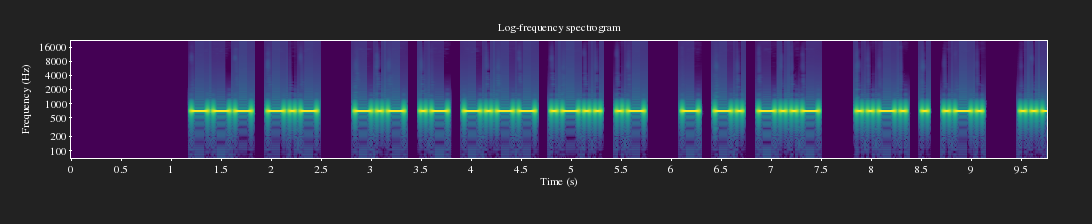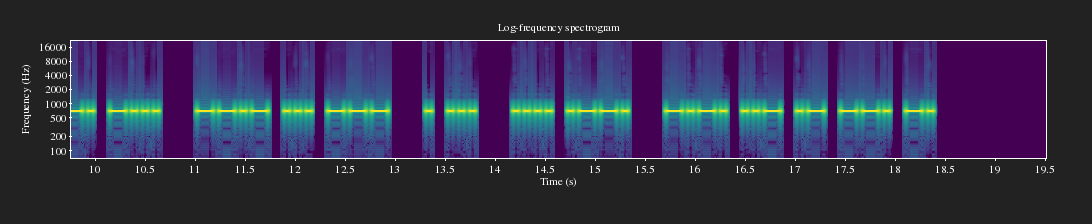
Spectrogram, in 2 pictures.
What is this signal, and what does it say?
Morse code, heard as a keyed tone, about 23 wpm, 700 Hz. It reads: OK KAYLA TNX FER FB QSO ES HP CUAGN
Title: Practice QSO - Exchange 4 - Ending - 22wpm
